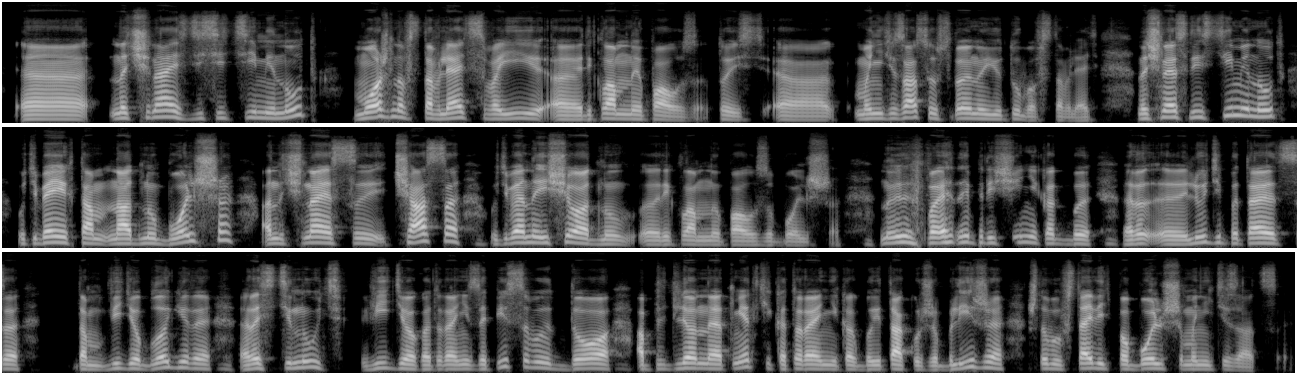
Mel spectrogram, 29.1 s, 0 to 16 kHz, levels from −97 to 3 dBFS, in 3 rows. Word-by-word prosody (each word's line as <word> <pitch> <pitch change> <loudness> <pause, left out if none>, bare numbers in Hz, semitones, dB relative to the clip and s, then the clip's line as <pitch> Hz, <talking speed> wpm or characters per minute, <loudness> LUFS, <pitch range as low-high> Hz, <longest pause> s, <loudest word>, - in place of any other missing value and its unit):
э, 130 -1 +3 0.2
начиная 175 +4 +2
с - - -13
10 160 +4 -8
минут 170 +10 -5 0.3
можно 195 -3 +4
вставлять 155 +2 +2
свои, 140 +1 -2
э, 120 -1 0
рекламные 135 0 +1
паузы, 105 -7 -2
то 125 - -8
есть, 105 -2 -10
э, 110 -2 -3 0.2
монетизацию 150 +4 -1
встроенную 140 0 -1
"Ютуба" 125 -4 -8
вставлять. 95 -2 -11 0.3
Начиная 175 +6 +4
с - - -6
30 185 +7 -6
минут 210 -3 -2 0.2
у 140 - -12
тебя 170 +5 +4
их - - -1
там 145 -3 +2
на 145 0 +8
1 145 +2 -1
больше, 200 - 0 0.2
а - - 0
начиная 160 +3 +4
с 150 -8 -5
часа 210 +2 +4 0.2
у 130 - -13
тебя 170 +5 +5
на 175 - -2
еще 170 +1 +5
1 130 -4 -1
рекламную 115 -1 -3
паузу 110 -1 -3
больше. 100 0 -8 0.3
Ну 160 - -4
и 180 +1 +2
по 165 - +4
этой 175 +2 +3
причине 175 +2 -5
как 145 -2 -2
бы 130 0 -2 0.2
р 125 -1 0
люди 175 +4 -4
пытаются, 150 -3 +3 0.4
там 120 -4 -2
видеоблогеры, 150 +2 -2 0.2
растянуть 160 +5 -2
видео, 145 +3 -1
которое 130 +1 -1
они 130 +1 -6
записывают 155 - -7
до 140 +1 +3 0.2
определённой 140 +3 +2
отметки, 165 +3 -1
к - - -31
которой 135 0 +3
они 125 -1 -6
как 120 -2 -3
бы 120 +1 -4
и - - -4
так - - +4
уже 115 0 -6
ближе, 150 - -3
чтобы 140 -2 -5
вставить 150 +1 +3
побольше 135 +1 0
монетизации. 120 -6 -9
145 Hz, 150 wpm, -25 LUFS, 125-165 Hz, 0.4 s, на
